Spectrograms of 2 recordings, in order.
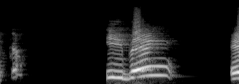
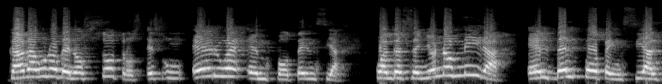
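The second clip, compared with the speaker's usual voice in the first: fervent preaching; 2 semitones higher, 5 dB louder than usual. Acted. Pastor exhorting his church, preaching at full force. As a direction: drive the point home to the congregation.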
